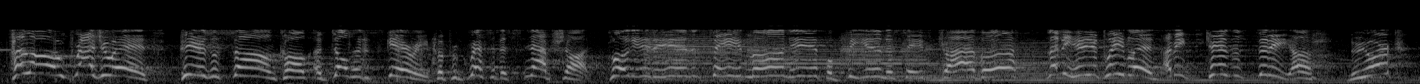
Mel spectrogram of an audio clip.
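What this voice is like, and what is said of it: Rock band frontman impression. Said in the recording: “my impression of a geographically challenged rock band delivering a commencement speech”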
